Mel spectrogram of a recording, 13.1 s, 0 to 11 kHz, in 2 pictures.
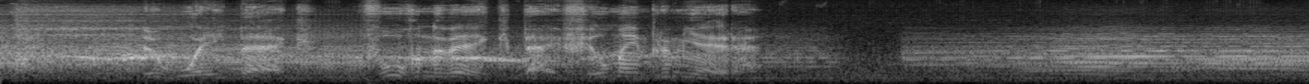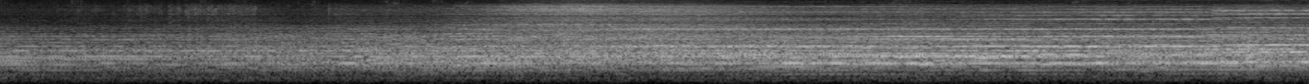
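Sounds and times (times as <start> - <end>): synth music through phone speaker: 0.0 - 13.0.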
